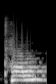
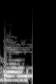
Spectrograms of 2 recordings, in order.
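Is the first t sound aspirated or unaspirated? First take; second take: aspirated; unaspirated. First: The first t has a strong puff of air. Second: The first t is plain, without a puff of air. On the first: The speaker calls it right. "সেটা হচ্ছে কি ঠ্যাম" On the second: The speaker calls it wrong. "আমরা বলতাম টেন"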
